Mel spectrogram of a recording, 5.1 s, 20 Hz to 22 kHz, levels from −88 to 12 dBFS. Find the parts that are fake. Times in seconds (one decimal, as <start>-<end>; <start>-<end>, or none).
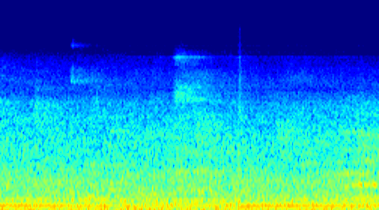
1.7-5.1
